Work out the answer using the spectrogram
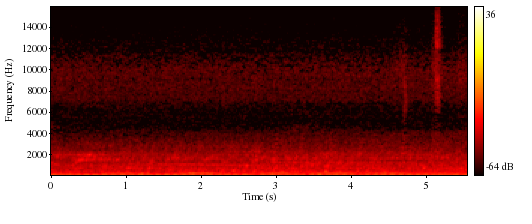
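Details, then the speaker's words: Car AC with compressor relay pulled to simulate failure: only soft steady blower hum and low drone, no compressor clutch click or load change; compressor not engaging with relay removed. "chỉ toàn cầu là hoạt động nhưng máy nén không hoạt động"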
